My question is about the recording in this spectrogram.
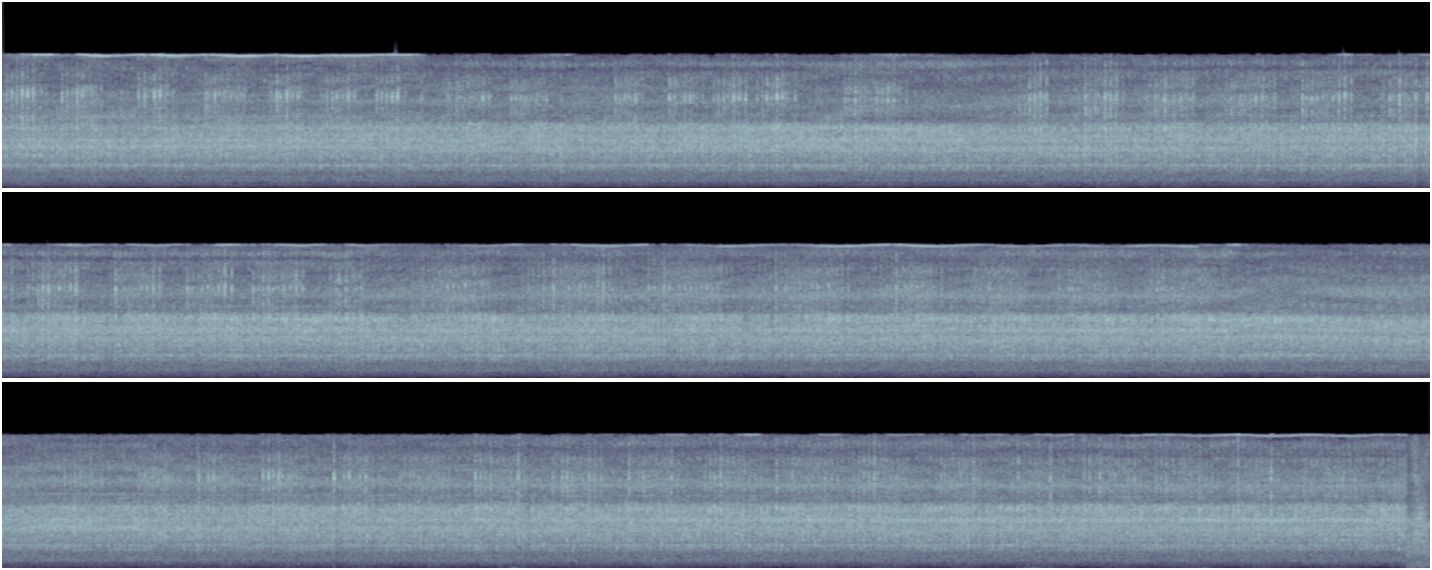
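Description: Biax electric power scraper running steadily, its reciprocating blade scraping metal off the planer's cross slide.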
